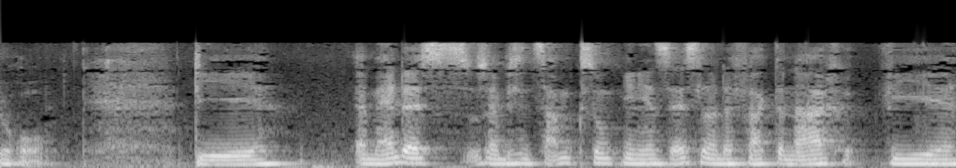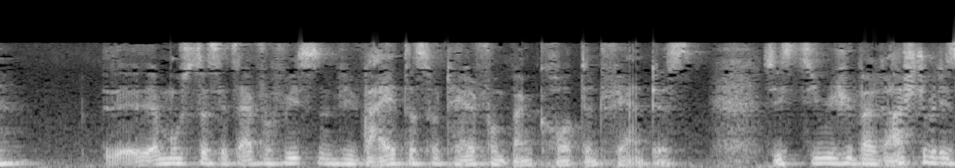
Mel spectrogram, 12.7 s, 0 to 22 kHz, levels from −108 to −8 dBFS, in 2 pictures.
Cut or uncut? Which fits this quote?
cut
